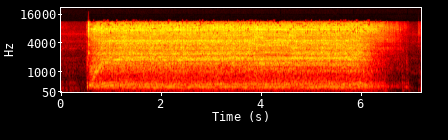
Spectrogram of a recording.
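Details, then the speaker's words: Old Eureka 630D vacuum revived for garage use, running: motor spins up quickly to a steady smooth high whir, even pitch without grinding or rattle, blowing out the back, then winds down cleanly; healthy. "sounds really good i see it blown out the back there"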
